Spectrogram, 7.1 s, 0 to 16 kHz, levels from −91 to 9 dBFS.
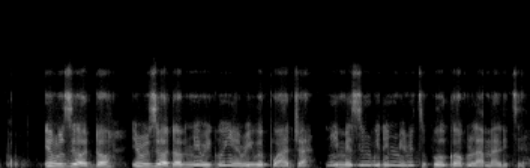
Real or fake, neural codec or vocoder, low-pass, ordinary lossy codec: fake; codec, 16 kHz, 4.8 kbps, FACodec; 7.2 kHz; Opus, 24 kbps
